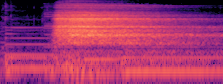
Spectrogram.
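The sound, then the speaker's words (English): A deep breath taken as a calming exercise comes as one long, breathy rush of air that starts abruptly and then fades slowly, heard alone. “Take a deep dragon breath in and out.”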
